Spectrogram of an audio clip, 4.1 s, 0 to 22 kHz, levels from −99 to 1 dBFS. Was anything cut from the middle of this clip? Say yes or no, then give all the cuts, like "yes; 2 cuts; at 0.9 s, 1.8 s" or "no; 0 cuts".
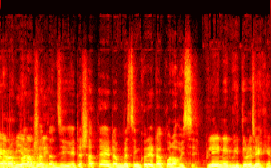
yes; 1 cut; at 3.0 s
